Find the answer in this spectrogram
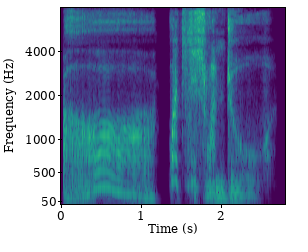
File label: Male Kobold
